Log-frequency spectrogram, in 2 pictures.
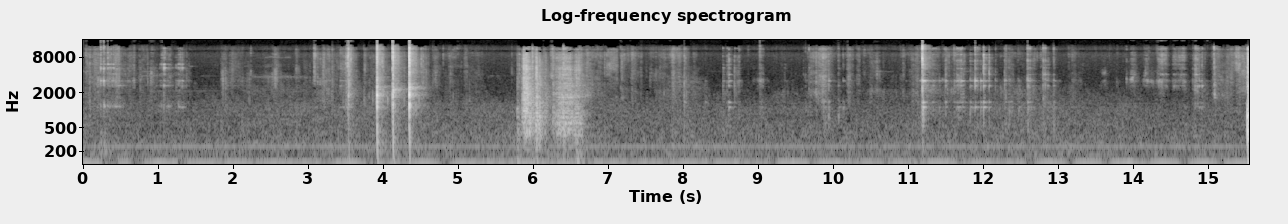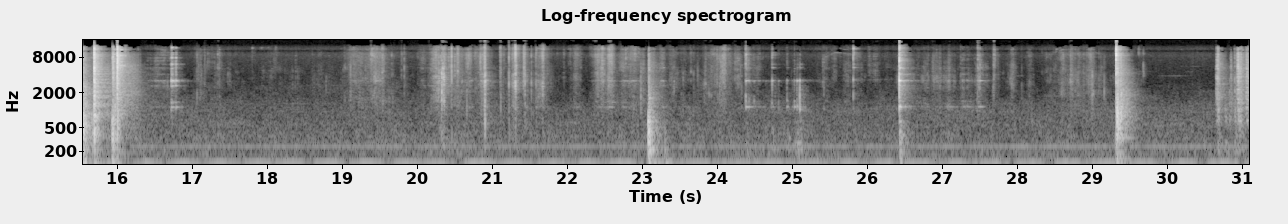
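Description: Scattered metallic clinks and knocks as steel valves, springs and tools are handled against the aluminium casting of a Ford 4R100 auxiliary valve body on a metal workbench. They come a few at a time, with the loudest cluster about halfway through, over a faint steady low hum.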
